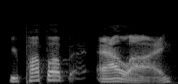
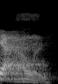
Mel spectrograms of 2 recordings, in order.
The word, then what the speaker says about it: Ally: I just realized your pop-up ally. Is it pop-up ally or pop-up alley? Yeah, you can pronounce it either way, but we kind of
